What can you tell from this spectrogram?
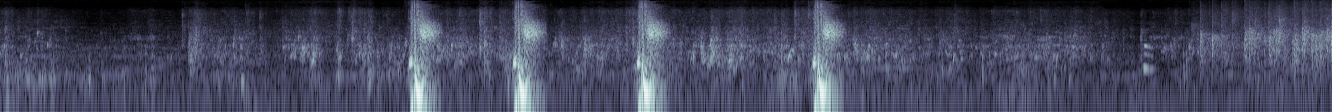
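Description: Water splashing in a small inflatable pool as arms sweep through it in breaststroke strokes: four loud swishing splashes between about four and eight seconds in, more water sloshing near the end.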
